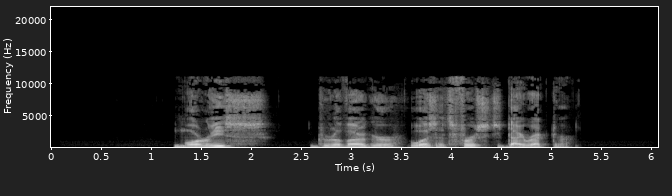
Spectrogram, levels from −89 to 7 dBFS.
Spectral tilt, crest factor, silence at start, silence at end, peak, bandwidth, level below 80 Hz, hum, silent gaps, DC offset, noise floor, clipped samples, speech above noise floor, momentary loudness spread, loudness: -4.5 dB/octave; 20 dB; 1.25 s; 0.9 s; -2 dBFS; 11.5 kHz; -56 dBFS; none; none; under 0.1%; -81 dBFS; under 0.1%; 60 dB; 13 LU; -21 LUFS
